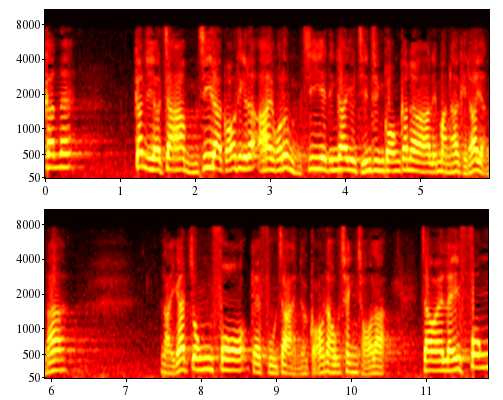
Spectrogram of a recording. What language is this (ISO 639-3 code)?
yue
